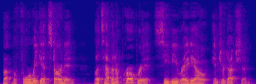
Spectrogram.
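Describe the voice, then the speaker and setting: A man's voice: mid-range voice, lively intonation, unhurried, a little mellow, husky. A man giving a casual hands-on product demonstration in a plain, methodical, step-by-step way. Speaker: product reviewer.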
